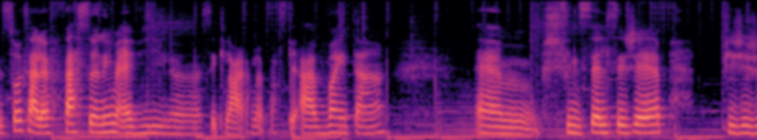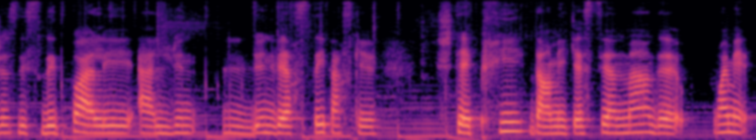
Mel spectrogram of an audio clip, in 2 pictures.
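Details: Adult who stutters, working as a speech-language pathologist; stuttering.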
